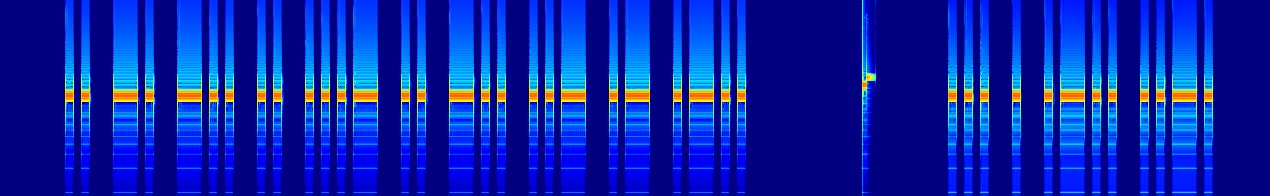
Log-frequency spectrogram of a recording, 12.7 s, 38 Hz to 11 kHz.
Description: Morse code, heard as a keyed tone, about 15 wpm, 700 Hz. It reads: INDIVIDUAL SELF
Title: Sentences from Top 1400 Words - New Word Drill Alt - 15wpm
